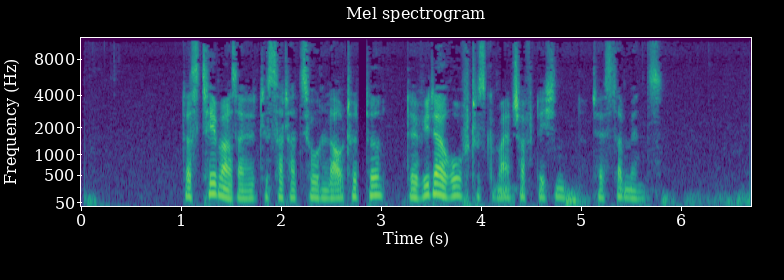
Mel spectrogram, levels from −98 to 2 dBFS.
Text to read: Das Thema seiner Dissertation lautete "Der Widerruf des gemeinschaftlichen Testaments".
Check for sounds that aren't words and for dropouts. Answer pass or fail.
fail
